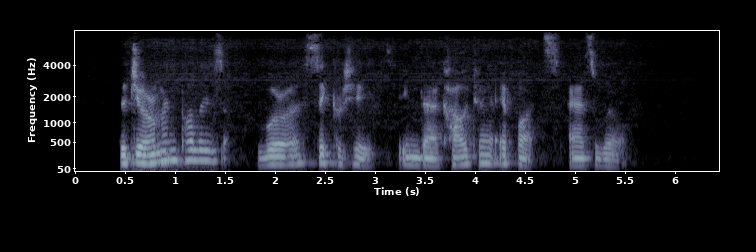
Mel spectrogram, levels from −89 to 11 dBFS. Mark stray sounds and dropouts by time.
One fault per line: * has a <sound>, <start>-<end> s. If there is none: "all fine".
all fine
